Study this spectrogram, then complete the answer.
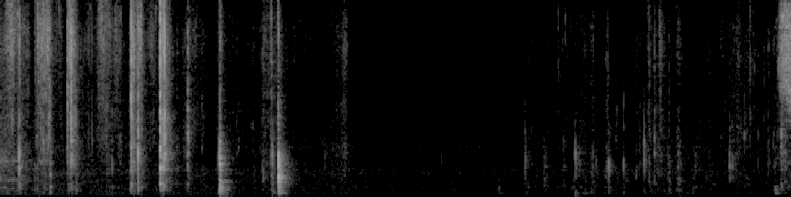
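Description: Tarot cards shuffled and flipped in a run of crisp, close riffling bursts and soft slaps that come fast early on, then a quiet stretch followed by a few lighter card drops.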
